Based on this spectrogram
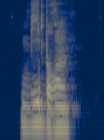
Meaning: plural of biberon
- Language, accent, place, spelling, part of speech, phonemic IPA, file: French, France, Lyon, biberons, noun, /bi.bʁɔ̃/, LL-Q150 (fra)-biberons.wav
